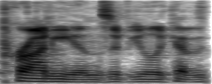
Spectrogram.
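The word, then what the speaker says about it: Piranhans: done by the band Piranians is how you'd say it in in Japanese. It's spelled P I R A N H A NS. um stylized in English, but it would be pronounced Piranians if you look at the Japanese.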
